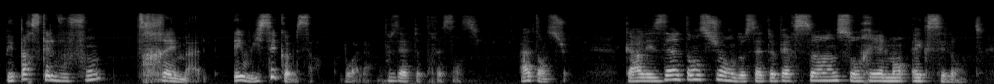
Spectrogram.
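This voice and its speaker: A woman's voice: lowish voice, dark tone, husky. A woman giving a tarot reading to camera, theatrical and exclamatory, speaking to her viewers as friends. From France. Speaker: tarot reader.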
